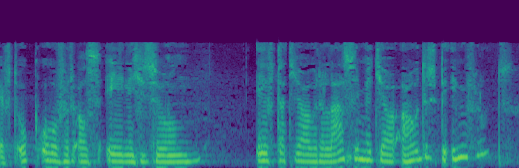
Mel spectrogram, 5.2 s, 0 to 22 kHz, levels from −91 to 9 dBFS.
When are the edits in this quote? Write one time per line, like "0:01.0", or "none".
none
